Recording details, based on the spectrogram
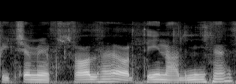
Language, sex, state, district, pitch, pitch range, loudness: Hindi, male, Jharkhand, Palamu, 115 Hz, 105-120 Hz, -18 LUFS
